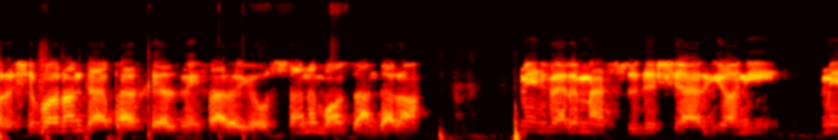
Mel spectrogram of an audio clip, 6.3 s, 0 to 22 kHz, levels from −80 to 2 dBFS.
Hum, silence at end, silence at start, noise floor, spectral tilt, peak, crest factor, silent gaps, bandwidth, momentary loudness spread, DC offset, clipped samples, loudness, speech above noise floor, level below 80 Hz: none; 0 s; 0 s; -58 dBFS; -3 dB/octave; -8 dBFS; 16 dB; none; over 20 kHz; 9 LU; under 0.1%; under 0.1%; -22 LUFS; 34 dB; -56 dBFS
